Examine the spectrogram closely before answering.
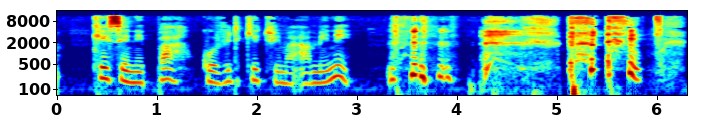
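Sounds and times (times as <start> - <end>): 
speech: 0.4 - 6.2
coughing brought on by incense smoke in a home: 4.8 - 6.1.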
